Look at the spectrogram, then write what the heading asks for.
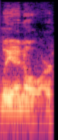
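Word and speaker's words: Lenore: The reason that I clocked that it was The Raven is because he said Leonore, and I remember that what The Raven says is nevermore, which rhymes with Leonore.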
